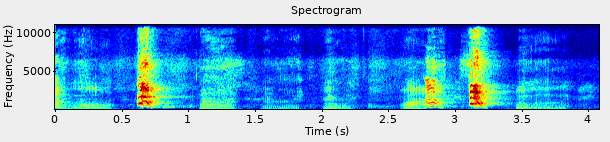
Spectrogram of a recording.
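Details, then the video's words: Pet dog making funny noises indoors: low, rumbling growl-moans broken by two sharp, bright yelping barks, each followed by more short throaty grumbles in uneven bursts. "Anni Makes Funny Noises"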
